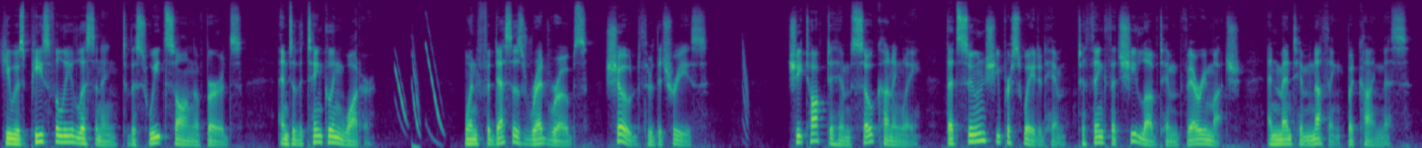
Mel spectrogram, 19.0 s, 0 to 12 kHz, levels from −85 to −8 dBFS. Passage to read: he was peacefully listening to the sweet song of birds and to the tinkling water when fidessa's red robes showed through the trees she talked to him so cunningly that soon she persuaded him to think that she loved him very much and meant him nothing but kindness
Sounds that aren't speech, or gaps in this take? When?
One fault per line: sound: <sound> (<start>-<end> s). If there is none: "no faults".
sound: chirp (5.3-5.9 s)
sound: chirp (9.9-10.0 s)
